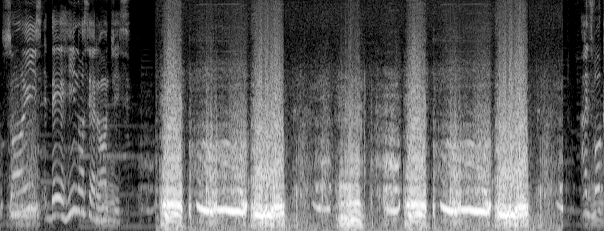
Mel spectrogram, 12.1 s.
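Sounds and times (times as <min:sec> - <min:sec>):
large animal roaring: 0:03.1 - 0:11.3.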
